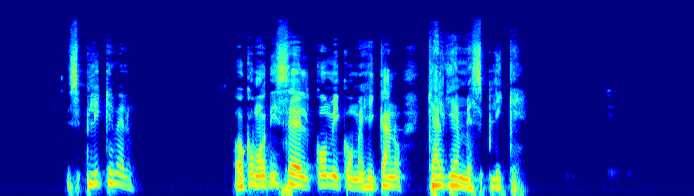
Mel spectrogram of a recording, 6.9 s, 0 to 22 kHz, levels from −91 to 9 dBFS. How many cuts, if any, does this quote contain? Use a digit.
0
